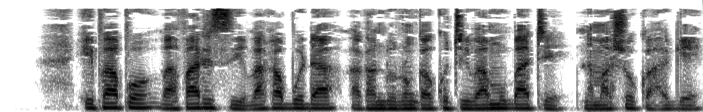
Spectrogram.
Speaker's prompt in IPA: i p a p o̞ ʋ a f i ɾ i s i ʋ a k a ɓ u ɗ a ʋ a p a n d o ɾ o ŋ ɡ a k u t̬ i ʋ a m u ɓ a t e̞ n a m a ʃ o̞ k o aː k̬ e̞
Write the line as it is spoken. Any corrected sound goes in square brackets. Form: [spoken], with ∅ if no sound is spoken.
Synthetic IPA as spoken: i p a p o̞ ʋ a f [a] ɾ i s i ʋ a k a ɓ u ɗ a ʋ a [k] a n d o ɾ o ŋ ɡ a k u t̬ i ʋ a m u ɓ a t e̞ n a m a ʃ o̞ k o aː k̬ e̞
